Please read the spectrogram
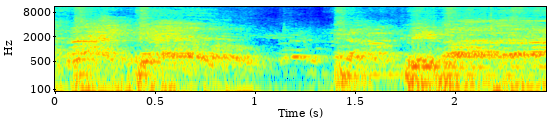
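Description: Male and female voices shouting a sung line together over a strummed acoustic guitar in a live folk punk set, with a short drop in loudness about a second in.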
